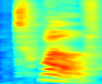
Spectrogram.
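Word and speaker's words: twelve: 12. Go ahead and say 12. How many syllables in 12? 12. 1. Let's sound it out. T, w, e, l, v. Silent final E.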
